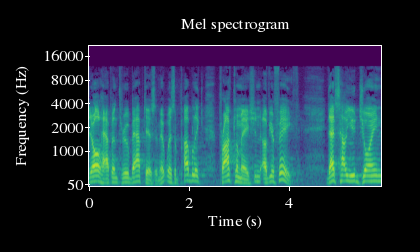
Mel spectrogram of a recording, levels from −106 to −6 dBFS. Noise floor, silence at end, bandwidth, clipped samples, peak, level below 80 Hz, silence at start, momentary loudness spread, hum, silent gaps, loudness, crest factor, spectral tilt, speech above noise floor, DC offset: -50 dBFS; 0 s; 12 kHz; under 0.1%; -4 dBFS; -64 dBFS; 0 s; 9 LU; none; none; -25 LUFS; 22 dB; -5 dB/octave; 25 dB; under 0.1%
